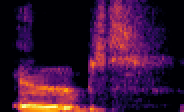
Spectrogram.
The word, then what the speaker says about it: herbs: The fact that some people, it seems, don't say the H in herbs just really confuses me. – There is an H in it, isn't there? Yeah. But it's not even, yeah, and it's not even a question of being a silent H.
